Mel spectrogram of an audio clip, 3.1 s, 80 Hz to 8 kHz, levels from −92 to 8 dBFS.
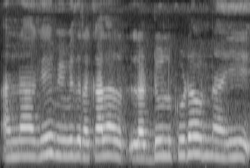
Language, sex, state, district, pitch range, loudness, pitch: Telugu, female, Andhra Pradesh, Annamaya, 225-245 Hz, -17 LUFS, 235 Hz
